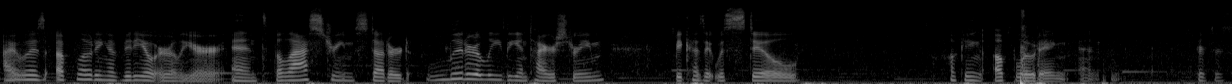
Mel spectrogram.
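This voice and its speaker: Woman streamer, casual gameplay chat, gravelly, music playing behind. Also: lowish voice, measured pace, fairly bright tone, rough recording. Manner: muses aloud, reads game text, chats to viewers.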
